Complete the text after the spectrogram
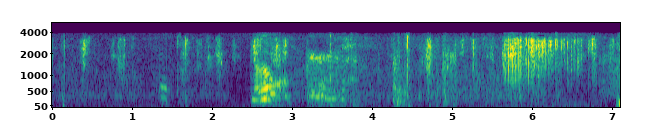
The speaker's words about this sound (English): Yeah, I can't do that background noise, man. Who's rattling paper? You haven't eaten potato chips again?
